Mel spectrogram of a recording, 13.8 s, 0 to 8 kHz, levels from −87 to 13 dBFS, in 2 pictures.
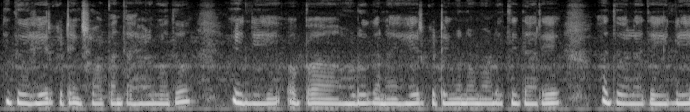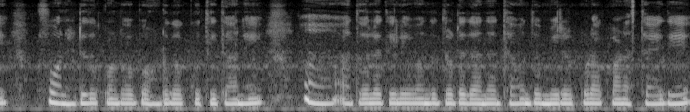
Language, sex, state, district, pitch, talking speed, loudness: Kannada, female, Karnataka, Bijapur, 235 Hz, 125 wpm, -14 LUFS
